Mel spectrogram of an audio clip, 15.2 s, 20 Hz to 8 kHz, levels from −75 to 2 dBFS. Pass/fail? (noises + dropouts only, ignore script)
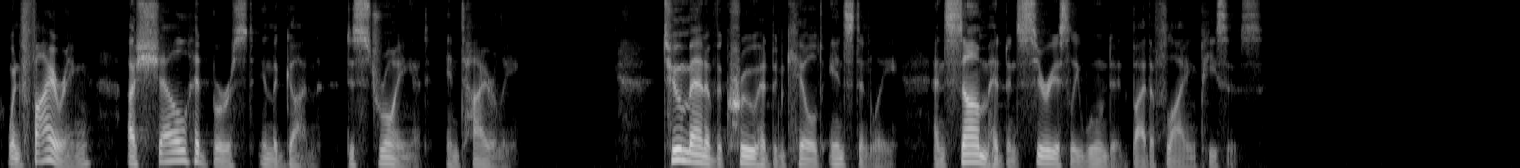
pass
